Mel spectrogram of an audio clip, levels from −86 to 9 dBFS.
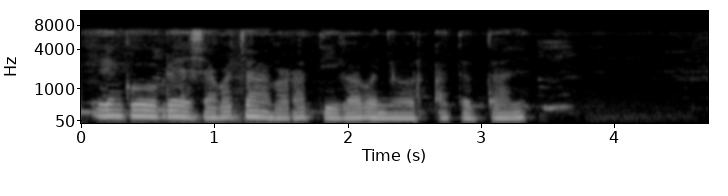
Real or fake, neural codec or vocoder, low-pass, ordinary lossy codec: real; none; 7.2 kHz; none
